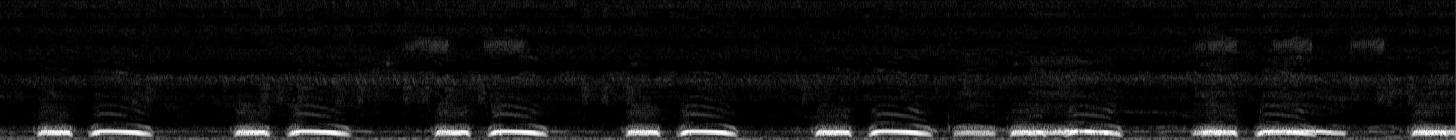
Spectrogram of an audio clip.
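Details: Spotted dove calling on a trapping lure track: rhythmic two-part coos about once per second, the second note longer and dropping in pitch, with a few overlapping coos midway.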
